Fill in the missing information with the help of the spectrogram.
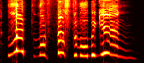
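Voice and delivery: high, thin, carrying lizard call; thin reedy voice. A narrator's reading. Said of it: "his reedy voice carrying".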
